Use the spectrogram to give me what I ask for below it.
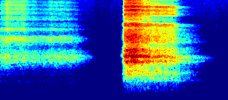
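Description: A person takes a deep breath: a soft, airy inhale, a short pause, then a louder, longer breath out.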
